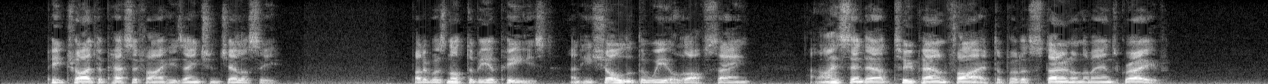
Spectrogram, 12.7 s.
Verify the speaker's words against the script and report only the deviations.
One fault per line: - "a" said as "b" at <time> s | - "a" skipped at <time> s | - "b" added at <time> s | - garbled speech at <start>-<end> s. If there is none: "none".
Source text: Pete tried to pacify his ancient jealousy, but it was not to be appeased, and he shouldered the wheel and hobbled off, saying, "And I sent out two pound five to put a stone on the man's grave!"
- "and hobbled" skipped at 6.8 s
